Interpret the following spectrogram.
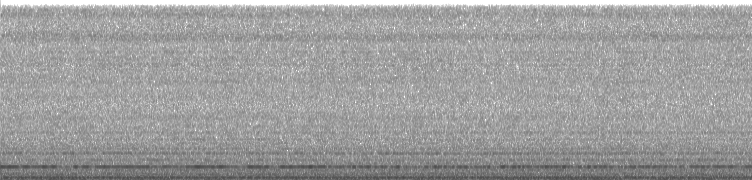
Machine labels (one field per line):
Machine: fan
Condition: normal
